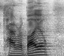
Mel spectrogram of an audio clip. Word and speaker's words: Caraballo: So Shakur Stevenson knocks out Felix Caraballo, that's how you pronounce it, in the 6th round.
